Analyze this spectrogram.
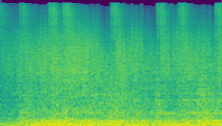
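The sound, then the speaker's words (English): Heavy, continuous booming of clone troopers' cannons firing shells at a shield, deep rumbling blasts overlapping into a sustained loud barrage with no clear gaps between shots; the shells are repelled by the shield and make no impact. “The clones' cannons roar, but the shells are repelled and make no impact on the shield.”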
